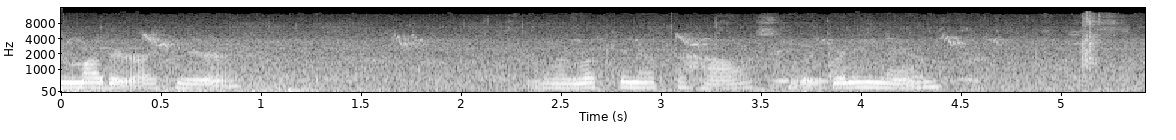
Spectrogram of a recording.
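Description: An elderly woman talks with animation nearby, outdoors.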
